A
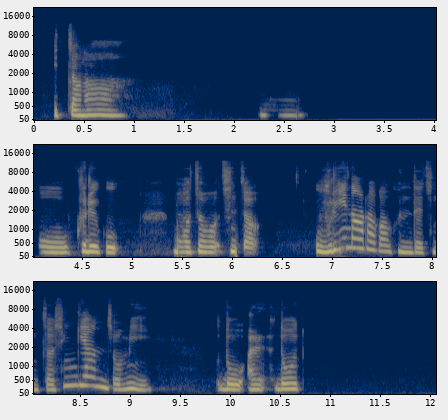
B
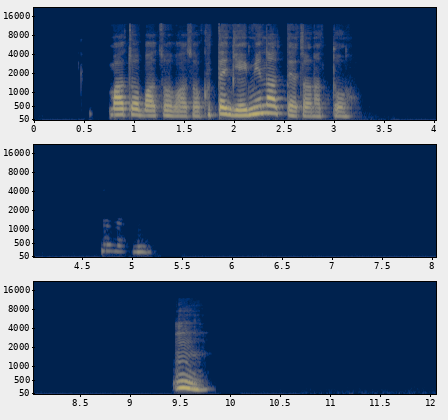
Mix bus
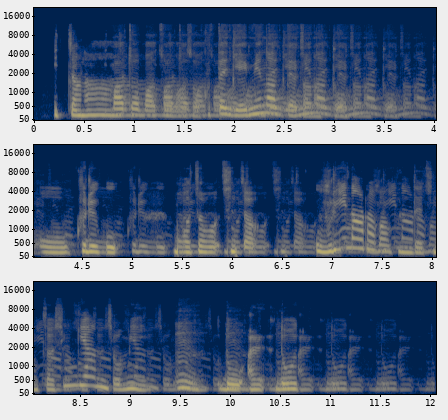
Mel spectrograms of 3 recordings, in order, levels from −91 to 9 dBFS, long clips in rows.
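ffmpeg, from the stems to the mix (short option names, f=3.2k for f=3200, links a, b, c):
-filter_complex "[0:a]volume=-2.5dB,asplit=2[a][b];[b]volume=-14.5dB[c];[1:a]volume=-3.5dB,asplit=2[d][e];[e]volume=-8dB[f];[c][f]amix=inputs=2:normalize=0,aecho=0:1:499|998|1497|1996|2495|2994:1|0.46|0.212|0.0973|0.0448|0.0206[g];[a][d][g]amix=inputs=3:normalize=0,highpass=58"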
